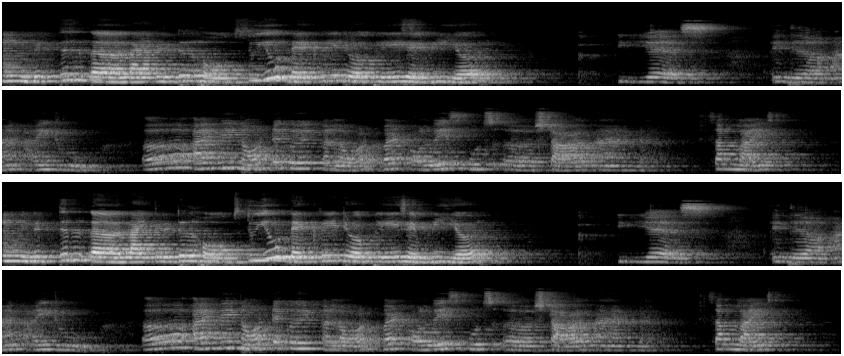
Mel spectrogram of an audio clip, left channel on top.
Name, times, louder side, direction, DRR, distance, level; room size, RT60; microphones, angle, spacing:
voice 1, 0.0-4.8, right 1 dB, 65° right, 0 dB, 2.4 m, -17 dB
voice 2, 6.2-7.4 7.7-9.2 9.8-14.9 15.5-16.1, right 1 dB, 15° right, -5 dB, 7.0 m, -28 dB
15.0 x 11.5 x 7.8 m, 1.3 s
head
